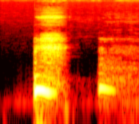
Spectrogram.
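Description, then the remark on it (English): Two loud, heavy breaths amplified through a gas mask, the first longer and fuller, the second shorter and trailing off into a soft hiss. No one speaks. “Me and my special little safe gas mask. I just love hearing my breathing amplified like that.”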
